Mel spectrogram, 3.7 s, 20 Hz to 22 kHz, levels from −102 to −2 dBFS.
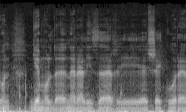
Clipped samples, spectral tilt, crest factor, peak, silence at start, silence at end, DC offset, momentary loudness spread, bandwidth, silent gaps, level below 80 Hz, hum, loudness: under 0.1%; -6.5 dB/octave; 18 dB; -6 dBFS; 0 s; 0 s; under 0.1%; 6 LU; 11.5 kHz; none; -32 dBFS; none; -29 LUFS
